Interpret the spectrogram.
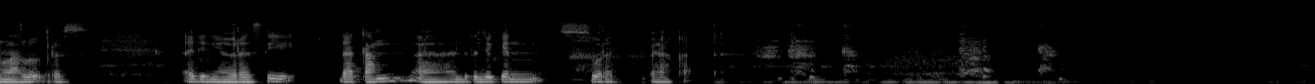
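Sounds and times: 
speech: 0:00.0 - 0:00.9, 0:01.8 - 0:07.3, 0:07.9 - 0:08.6
person coughing: 0:07.7 - 0:08.7, 0:09.6 - 0:10.7.

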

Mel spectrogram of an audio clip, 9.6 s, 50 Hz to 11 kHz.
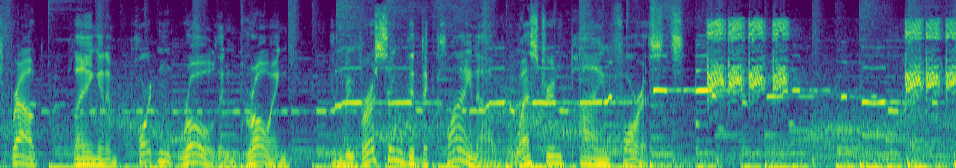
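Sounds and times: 
speech: 0:00.1 - 0:07.3
Clark's Nutcracker Nucifraga columbiana giving harsh grating squawks: 0:07.0 - 0:08.0, 0:09.0 - 0:09.5.

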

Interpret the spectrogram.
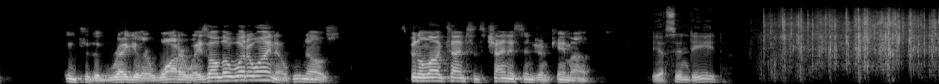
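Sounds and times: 
speech: 0:00.6 - 0:07.3
paper being crumpled: 0:07.5 - 0:09.3.

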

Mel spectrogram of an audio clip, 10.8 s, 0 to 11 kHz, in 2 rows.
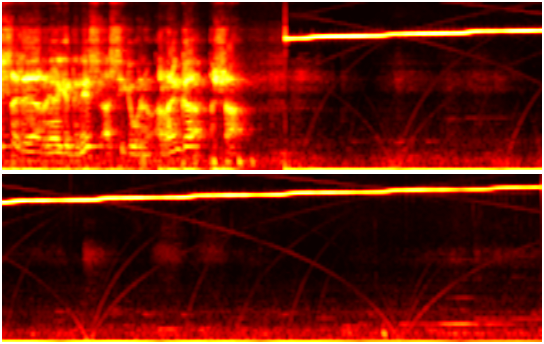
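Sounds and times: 
speech: 0:00.1 - 0:02.6
rising-frequency hearing test tone: 0:02.8 - 0:10.7.

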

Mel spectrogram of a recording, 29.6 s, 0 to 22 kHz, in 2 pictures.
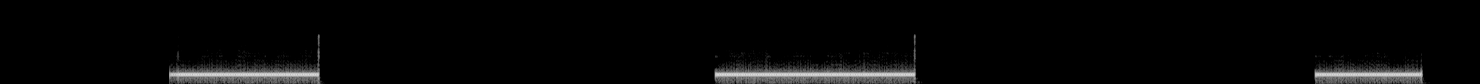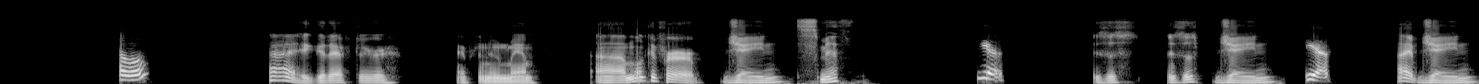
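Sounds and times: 
telephone line tone while dialing a call: 0:01.7 - 0:03.2, 0:07.2 - 0:09.2, 0:13.2 - 0:14.2
speech: 0:17.5 - 0:18.8, 0:19.4 - 0:23.4, 0:24.6 - 0:24.9, 0:25.7 - 0:28.2, 0:28.8 - 0:29.5.

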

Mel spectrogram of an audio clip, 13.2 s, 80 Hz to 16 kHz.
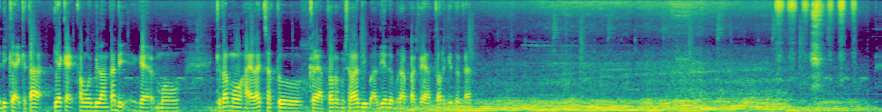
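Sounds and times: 
speech: 0:00.0 - 0:07.6
big motorbike engines revving outside: 0:04.0 - 0:13.2.

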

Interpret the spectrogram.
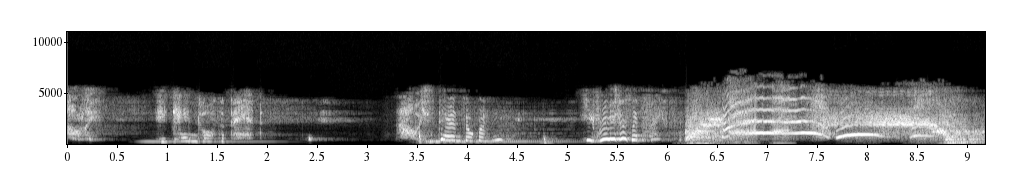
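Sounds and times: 
speech: 0:00.9 - 0:02.0, 0:03.5 - 0:06.6
woman screaming in terror: 0:06.5 - 0:08.8.

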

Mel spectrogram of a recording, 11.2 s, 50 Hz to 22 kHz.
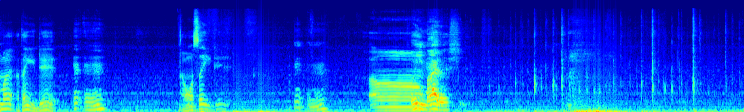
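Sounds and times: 
speech: 0:00.0 - 0:01.7, 0:02.7 - 0:03.5, 0:04.4 - 0:07.0
rapid forceful keystrokes on a keyboard: 0:07.2 - 0:11.1.

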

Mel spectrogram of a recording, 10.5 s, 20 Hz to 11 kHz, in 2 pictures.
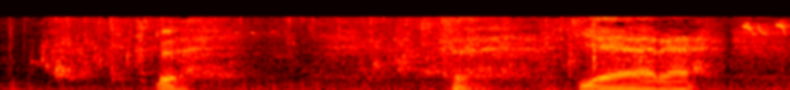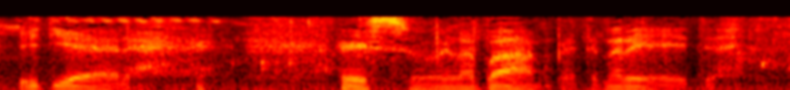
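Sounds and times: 
water sloshing in a bathtub: 0:00.0 - 0:10.5
speech: 0:01.0 - 0:01.4, 0:03.0 - 0:06.7, 0:07.5 - 0:10.3.

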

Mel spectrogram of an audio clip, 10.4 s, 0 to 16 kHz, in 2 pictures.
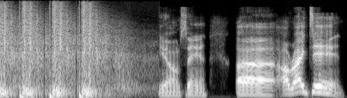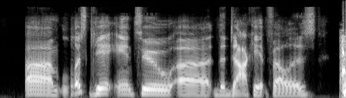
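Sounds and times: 
gunshot sound effects: 0:00.0 - 0:02.4
speech: 0:02.4 - 0:10.3.

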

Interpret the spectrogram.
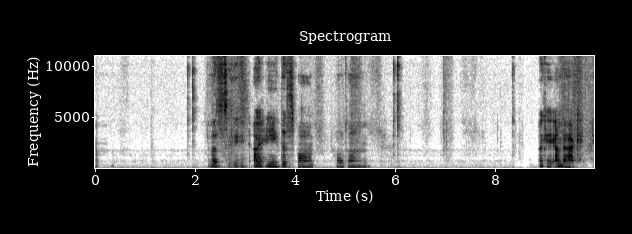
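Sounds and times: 
soft hum: 0:00.0 - 0:09.9
computer mouse clicks: 0:01.8 - 0:02.1, 0:05.9 - 0:06.2
speech: 0:02.3 - 0:05.6, 0:08.9 - 0:09.9.

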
